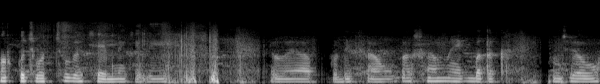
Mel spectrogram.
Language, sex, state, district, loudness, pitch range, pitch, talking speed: Hindi, male, Uttar Pradesh, Muzaffarnagar, -23 LUFS, 125-145 Hz, 135 Hz, 80 wpm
